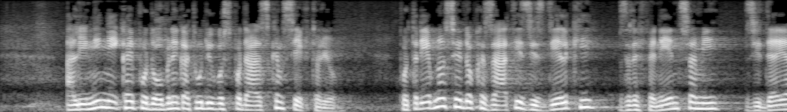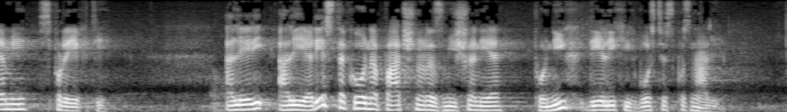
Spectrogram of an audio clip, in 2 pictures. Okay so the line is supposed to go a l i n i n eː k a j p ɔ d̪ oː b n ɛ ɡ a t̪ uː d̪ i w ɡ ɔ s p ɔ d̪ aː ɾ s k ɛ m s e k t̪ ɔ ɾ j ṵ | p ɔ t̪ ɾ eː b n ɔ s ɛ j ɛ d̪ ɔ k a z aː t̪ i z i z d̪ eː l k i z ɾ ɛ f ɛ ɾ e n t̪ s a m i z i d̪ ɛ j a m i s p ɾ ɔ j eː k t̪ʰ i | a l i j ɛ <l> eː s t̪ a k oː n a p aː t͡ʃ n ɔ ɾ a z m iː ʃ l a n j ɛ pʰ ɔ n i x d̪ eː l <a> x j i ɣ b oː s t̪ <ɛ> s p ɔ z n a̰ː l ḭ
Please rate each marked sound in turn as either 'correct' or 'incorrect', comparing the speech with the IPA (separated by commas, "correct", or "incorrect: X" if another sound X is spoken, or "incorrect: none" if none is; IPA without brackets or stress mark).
incorrect: ɾ, incorrect: i, correct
